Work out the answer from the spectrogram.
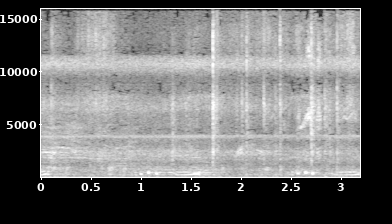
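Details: Mother pigeon feeding her chick: low, throaty cooing notes, some wavering and rising, in short phrases with brief gaps, heard in a quiet setting.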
